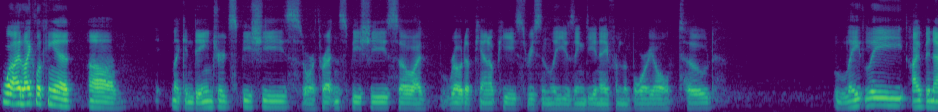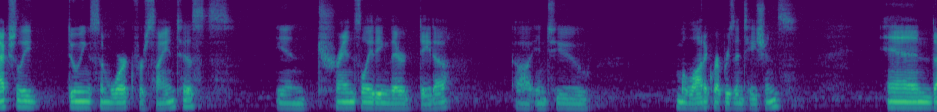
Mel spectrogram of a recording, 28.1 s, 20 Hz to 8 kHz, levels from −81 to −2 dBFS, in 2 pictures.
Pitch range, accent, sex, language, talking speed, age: 95-120 Hz, American, male, English, 90 wpm, 30-49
